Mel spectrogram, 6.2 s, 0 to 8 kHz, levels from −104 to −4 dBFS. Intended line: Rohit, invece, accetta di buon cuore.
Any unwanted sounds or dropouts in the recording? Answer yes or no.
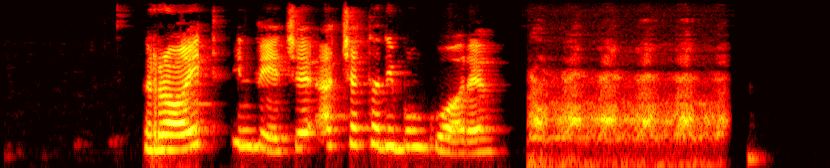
yes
